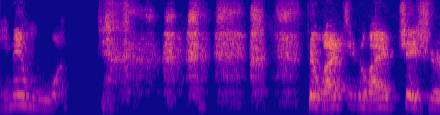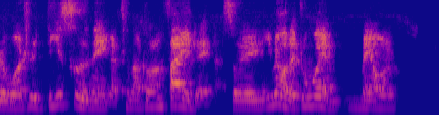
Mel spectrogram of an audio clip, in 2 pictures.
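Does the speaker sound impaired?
Yes: stuttering; native Mandarin speaker, moved to US at 17, few therapy sessions in remote Beijing suburb, worse, stopped; blocks on first word, stutters less in Chinese than English, harder to understand in English; here repeated words, blocks.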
